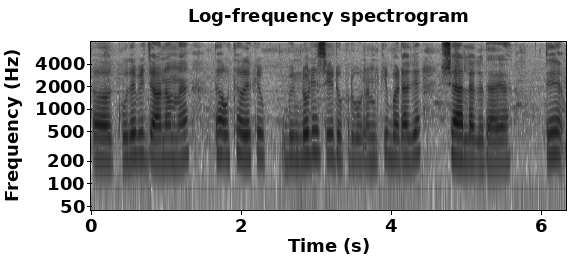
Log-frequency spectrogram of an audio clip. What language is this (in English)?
Dogri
